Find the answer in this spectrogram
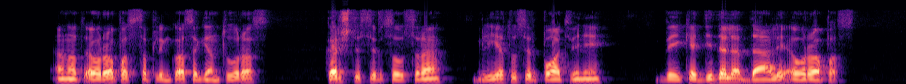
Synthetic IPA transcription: ɛnot̪ɛʊɾɔpoːsɐpʲlʲɪŋkoːsɐɡʲɛnt̪uːɾoːs | kɐɾʲʃʲt̪ʲɪsɪɾsɒʊsɾɐ | lʲiɛt̪ʊsɪɾpoːt̪ʲʋʲɪnʲeː | ʋʲɛɪkʲɛd̪ʲɪd̪ʲɛlʲæːd̪ɑːlʲiːʔɛʊɾɔpo̰ːs

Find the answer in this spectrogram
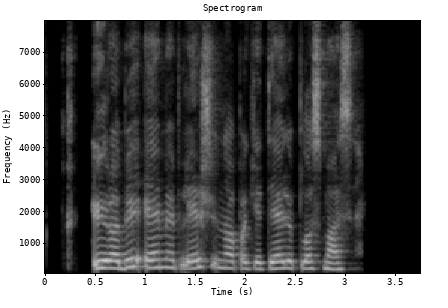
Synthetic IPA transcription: iɾɔbʲɪʔeːmʲeːpʲlʲeːʃʲt̪ʲɪnuɔpɐkʲɛt̪ʲeːlʲuːplˠoːsmɑːsʲɛ

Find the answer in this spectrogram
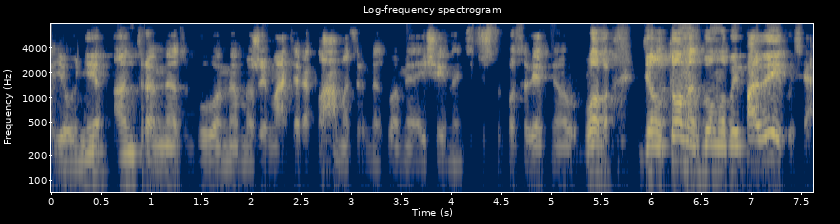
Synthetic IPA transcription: jɛʊnʲɪɐnt̪ɾɐmʲɛsbuʋoːmʲɛmɐʒɐɪmɑ̰ːt̪ʲeɾʲɛklˠɑːmɐsɪrmʲɛsbuʋoːmʲɛɪʃʲɛɪnɐnʲt̪ʲɪsʲɪssʊpoːsoːʋʲiɛt̪ʲɪnʲoːblˠoːɡoːd̪ʲeːlˠt̪oːmʲɛsbuʋoːmlˠɐbɐɪpɑʋʲɛɪkʊsʲɛ̰

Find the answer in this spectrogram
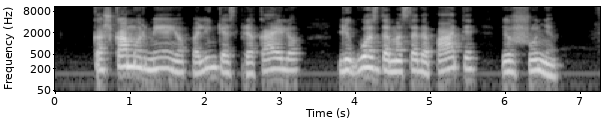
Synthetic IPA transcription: kɐʃkɑːmʊɾʲmʲeːjoːpɐlʲɪŋʲkʲeːspʲɾʲiɛkɑˑɪlʲoː | lʲɪɡuɔzd̪ɐmɐsɑːʋʲɛpɑːt̪ʲɪ | ɪɾʃʊnʲɪ

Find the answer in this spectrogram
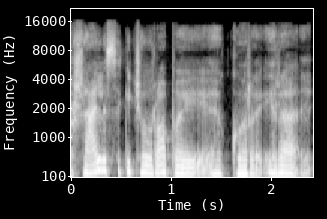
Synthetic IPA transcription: ʃɑːlʲissɐkʲiːt͡ʃʲɛʊɛʊɾoːpoɪkʊɾiːɾɐ

